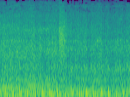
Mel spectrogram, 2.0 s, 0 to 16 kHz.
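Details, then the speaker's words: Honda Supra X 125 after engine rebuild, post full-throttle ride; quick even single-cylinder pulses with loose buzzing clatter from loose fender, body covers possibly shaking; engine fine, body panel rattle. "dan di bagian sini nih berisik nih nih Tetep Tokyo berisik di bagian spakbor karena spakbornya di ketika tuh Wow kepala juga pada kendor"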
